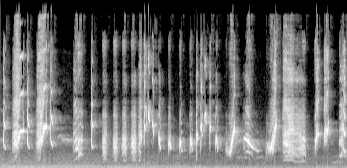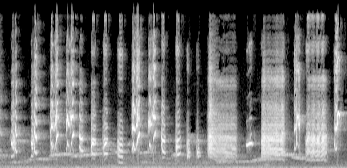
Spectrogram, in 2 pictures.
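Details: Long-tailed shrike singing intensely, used as a lure to excite other shrikes into singing: a dense, fast run of sharp high chirps, trills and buzzy bursts with many imitated phrases, bird after bird style notes packed closely together.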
